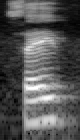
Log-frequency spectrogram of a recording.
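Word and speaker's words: Said: सईद बहुत लोग साइड पढ़ते, बहुत लोग सैड पढ़ते हैं, तो आपको प्रोनाउंसिएशन में कंफ्यूज नहीं होना है।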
